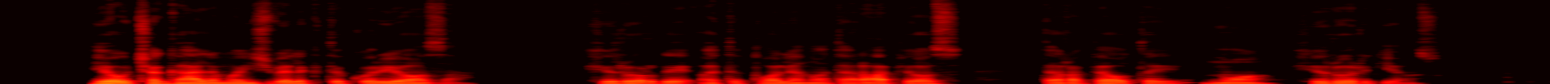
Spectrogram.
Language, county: Lithuanian, Marijampolė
